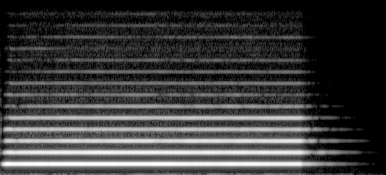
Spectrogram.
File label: flute acoustic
